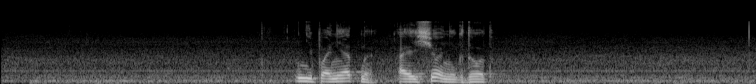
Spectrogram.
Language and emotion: Russian, neutral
